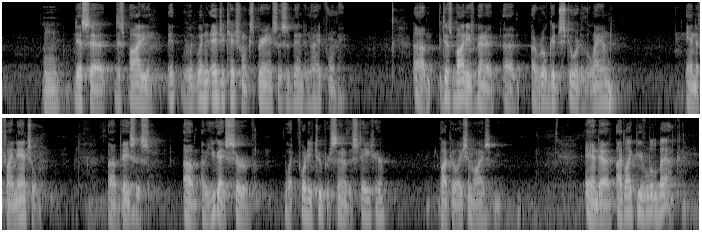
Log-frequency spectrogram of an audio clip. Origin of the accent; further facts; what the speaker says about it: Springfield, Nebraska, United States; I'm a lifelong resident here of SRP County. I grew up in Springfield.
